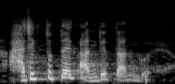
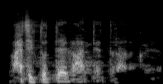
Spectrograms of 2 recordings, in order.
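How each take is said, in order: First: 때가 pushed out firmly, falling at the end; preacher stressing 때가 to drive home the point. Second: 아직도 때가 안 됐더라는 거예요 whispered softly, 때가 rising; preacher whispering the repeat, tail rising; hushed repeat. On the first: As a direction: lean on 때가 with a firm, falling close. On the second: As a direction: drop to a whisper and let 때가 lift. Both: Shown as a demonstration.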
